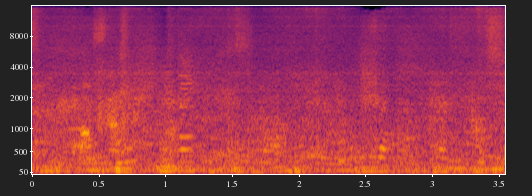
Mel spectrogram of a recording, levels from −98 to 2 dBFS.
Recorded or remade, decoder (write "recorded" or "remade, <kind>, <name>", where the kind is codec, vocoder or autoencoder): remade, codec, DAC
